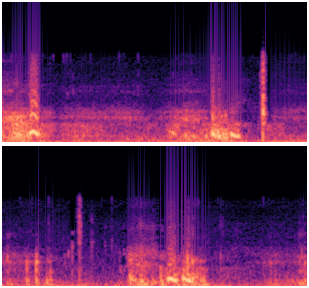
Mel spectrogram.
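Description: Muffled underwater noise: low rumbling surges with short knocks, coming roughly every two to two and a half seconds.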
